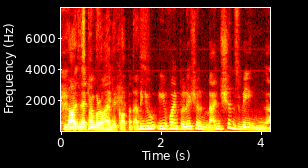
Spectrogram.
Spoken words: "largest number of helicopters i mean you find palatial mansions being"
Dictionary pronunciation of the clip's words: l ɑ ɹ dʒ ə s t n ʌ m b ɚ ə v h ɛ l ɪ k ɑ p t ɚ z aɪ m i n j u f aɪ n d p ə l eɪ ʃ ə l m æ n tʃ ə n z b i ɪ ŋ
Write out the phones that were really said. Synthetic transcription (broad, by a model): l ɑ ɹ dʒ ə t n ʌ b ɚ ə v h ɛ l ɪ k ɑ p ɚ aɪ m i n j u f aɪ n d p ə l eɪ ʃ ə l m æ n ʃ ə n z b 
